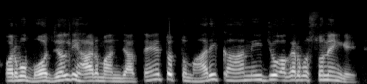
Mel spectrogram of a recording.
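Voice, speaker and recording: A man's voice: sits high, a little fast, a little mellow, no room sound, highs cut off. A man coaching nursing exam students, interviewing a top scorer in an earnest, encouraging, teacherly way. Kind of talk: motivational interview.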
